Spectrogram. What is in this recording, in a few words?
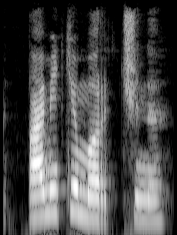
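"паметьӧ мӧрччыны", Komi, female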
